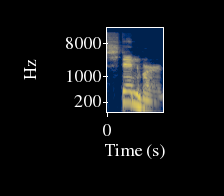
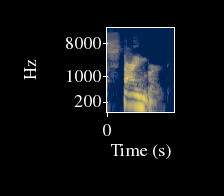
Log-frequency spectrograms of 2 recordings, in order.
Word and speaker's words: Steinberg: Now we got to work on your Steinberg one because it's Stinberg, not Steinberg.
